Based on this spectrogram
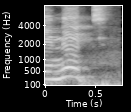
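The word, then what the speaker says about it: knit: K N I T নিট।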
